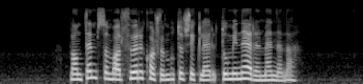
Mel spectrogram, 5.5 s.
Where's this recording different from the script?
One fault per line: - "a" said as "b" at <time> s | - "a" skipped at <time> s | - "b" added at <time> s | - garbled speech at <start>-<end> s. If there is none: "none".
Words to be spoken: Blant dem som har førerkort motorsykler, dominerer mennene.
- "for" added at 2.4 s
